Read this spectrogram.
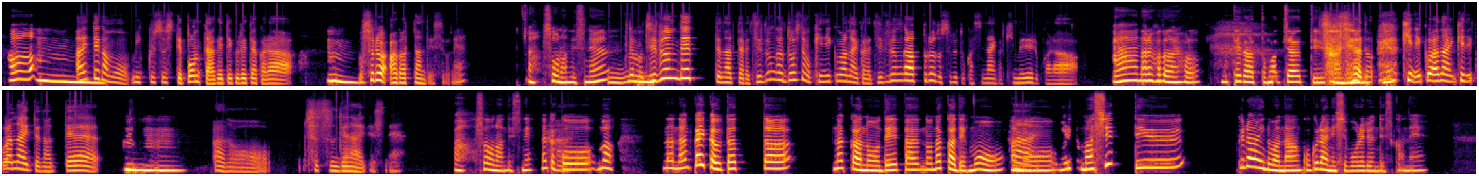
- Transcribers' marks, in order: distorted speech
- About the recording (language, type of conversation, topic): Japanese, advice, 完璧主義のせいで製品を公開できず、いら立ってしまうのはなぜですか？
